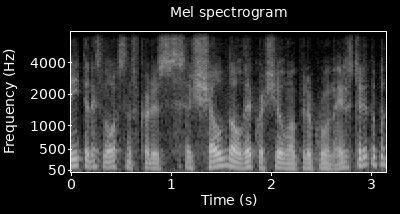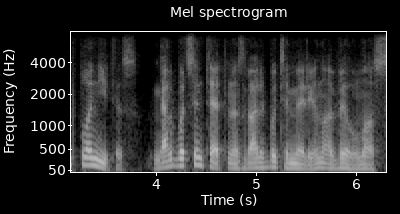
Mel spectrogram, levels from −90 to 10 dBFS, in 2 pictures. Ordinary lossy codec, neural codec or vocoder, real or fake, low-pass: Opus, 16 kbps; codec, 16 kHz in and 24 kHz out, 0.6 kbps, FocalCodec, streaming, 2048 codes; fake; 7.2 kHz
